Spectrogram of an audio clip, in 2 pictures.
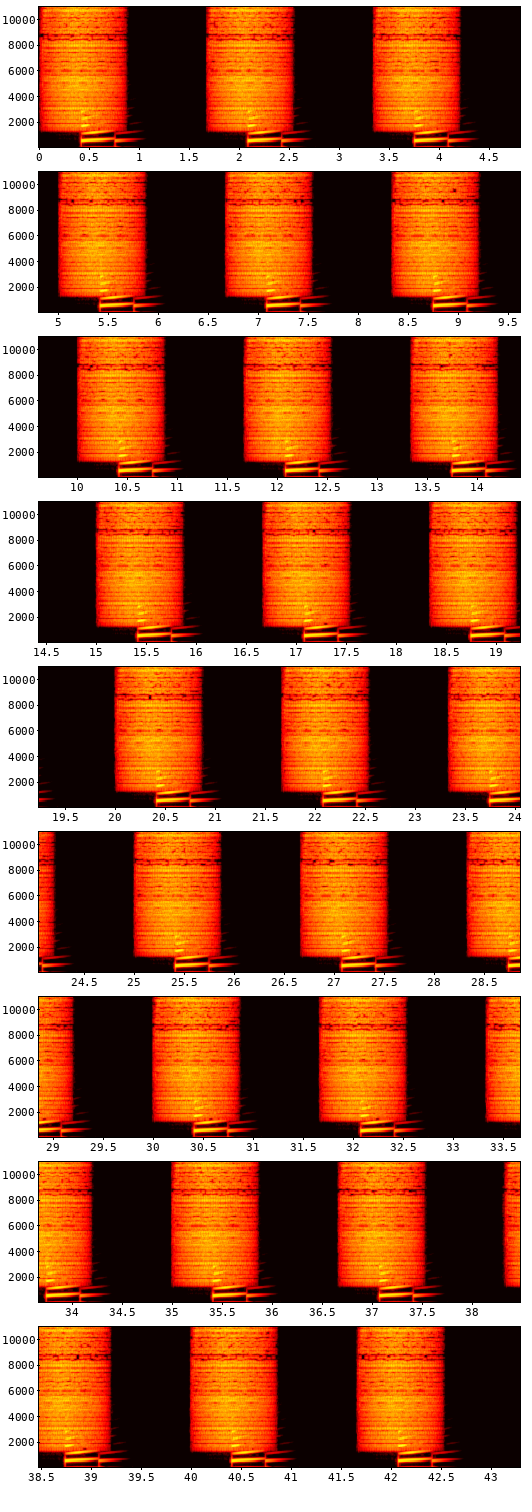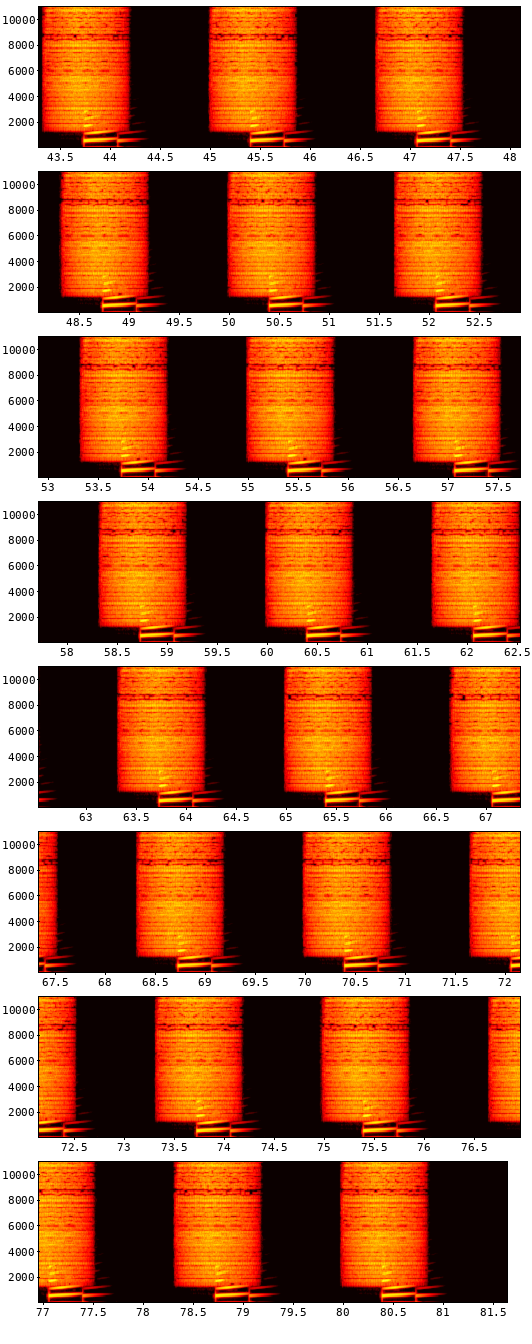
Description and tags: Game Radar
Mixing a few bfxr sounds into a cool/cute radar signal sound.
